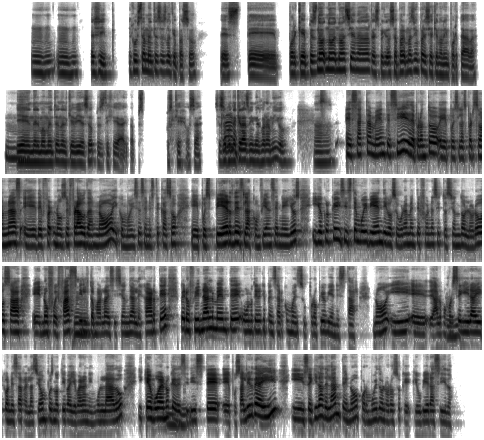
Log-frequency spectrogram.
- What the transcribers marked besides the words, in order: none
- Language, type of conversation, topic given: Spanish, podcast, ¿Cómo recuperas la confianza después de un tropiezo?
